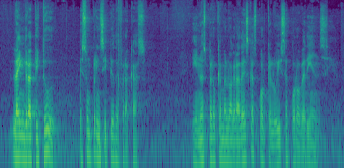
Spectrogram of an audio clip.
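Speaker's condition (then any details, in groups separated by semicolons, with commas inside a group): No condition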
